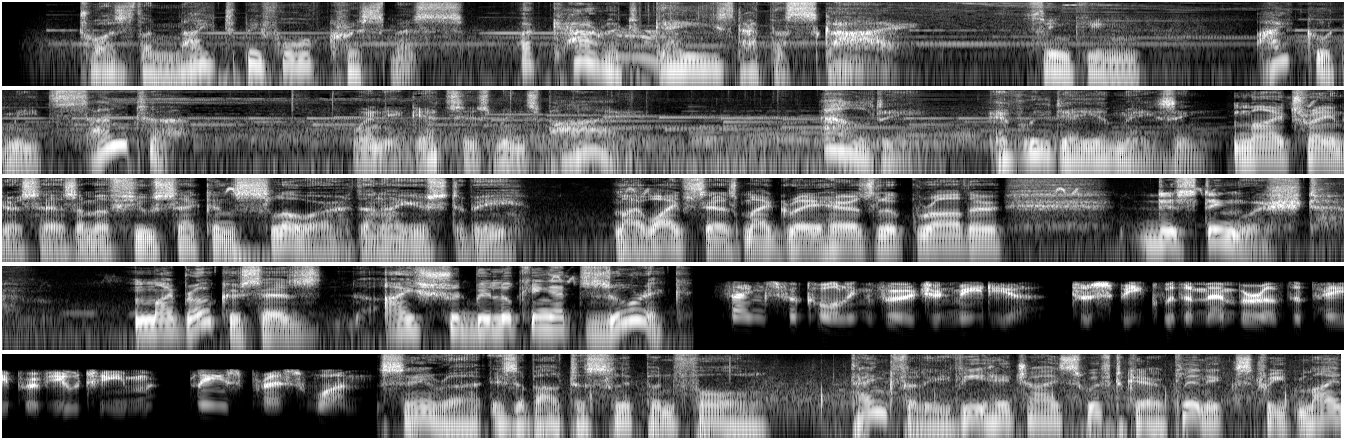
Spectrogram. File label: Voiceover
